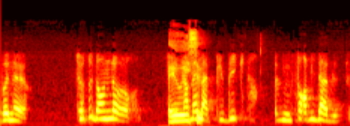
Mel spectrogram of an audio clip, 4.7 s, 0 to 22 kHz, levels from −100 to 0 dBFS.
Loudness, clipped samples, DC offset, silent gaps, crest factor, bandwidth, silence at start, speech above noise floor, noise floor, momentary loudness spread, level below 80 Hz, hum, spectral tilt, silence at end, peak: -18 LUFS; under 0.1%; under 0.1%; none; 18 dB; 11.5 kHz; 0 s; 43 dB; -60 dBFS; 15 LU; -68 dBFS; none; -4 dB/octave; 0.2 s; -2 dBFS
